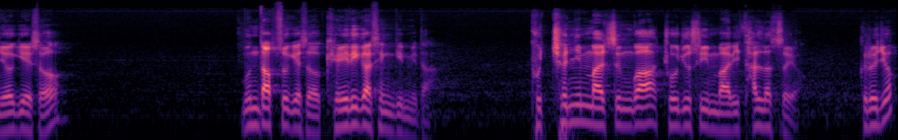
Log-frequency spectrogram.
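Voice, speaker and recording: Buddhist monk giving a lively dharma talk. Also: male voice, medium pitch. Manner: asks the audience questions, imitates regional dialects; swings between loud emphasis and quiet asides.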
